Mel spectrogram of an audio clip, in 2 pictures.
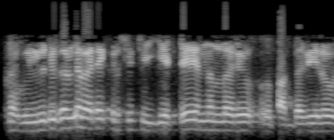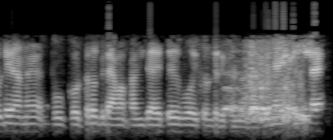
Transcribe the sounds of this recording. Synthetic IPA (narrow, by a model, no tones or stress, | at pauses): ɐʋɽeʋiːɽuɣɐɭileʋɐɾe̞krɨɕit͡ɕe̞jːiʈːɨenːuɭːɐo̞ɾupɐd̪ʱːɐðijɐluːɽe̞jaːɳɨpuːkːo̞ːʈːɐrɡɾaːmɐpɐɲd͡ʑaːjɐt̪ːɨpo̞ːjikʲːoɳɖiɾikʲːunːɐðɨɐðinaːjikːɐɭile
